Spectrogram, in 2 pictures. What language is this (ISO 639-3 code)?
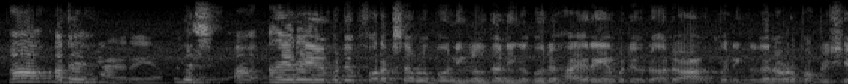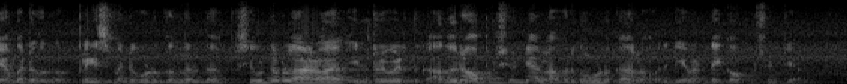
mal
